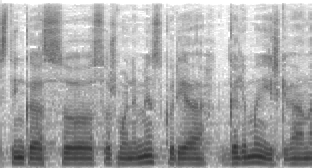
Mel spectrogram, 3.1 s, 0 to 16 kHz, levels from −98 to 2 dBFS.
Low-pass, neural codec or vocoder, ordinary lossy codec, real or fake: 14.4 kHz; none; AAC, 64 kbps; real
